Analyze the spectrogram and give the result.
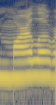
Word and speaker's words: Marla: And Marla rhymes with Darla, like from the Little Rascals.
